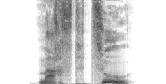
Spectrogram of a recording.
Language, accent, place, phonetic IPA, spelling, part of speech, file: German, Germany, Berlin, [ˌmaxst ˈt͡suː], machst zu, verb, De-machst zu.ogg
- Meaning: second-person singular present of zumachen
